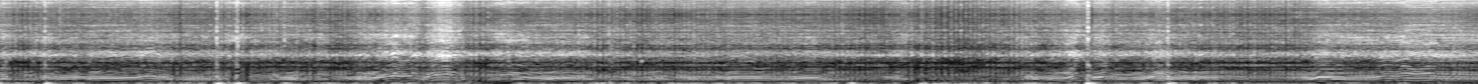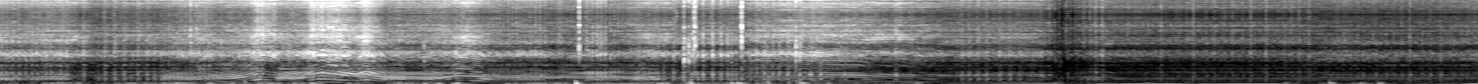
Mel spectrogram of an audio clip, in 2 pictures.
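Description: Enduro dirt bike engine revving up and down again and again as the bike is ridden over a rough trail, with knocks and clatter from the bike over the bumps. A little over twenty seconds in, the revs fall away and the engine runs quieter to the end.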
